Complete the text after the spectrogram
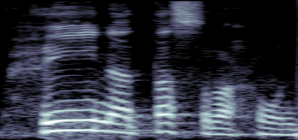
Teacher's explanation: حین میں نون کو کھینچیں گے نہیں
